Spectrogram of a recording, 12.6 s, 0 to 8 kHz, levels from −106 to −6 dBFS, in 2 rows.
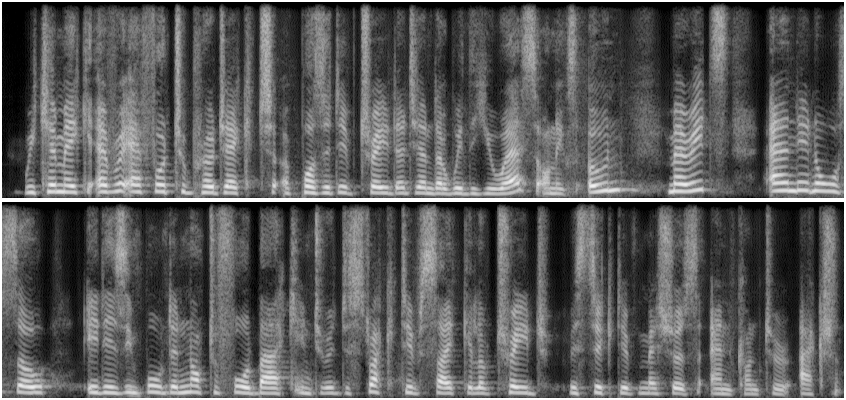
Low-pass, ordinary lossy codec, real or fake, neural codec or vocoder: none; none; fake; codec, 16 kHz, 2 kbps, X-Codec, HuBERT features, trained on LibriSpeech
